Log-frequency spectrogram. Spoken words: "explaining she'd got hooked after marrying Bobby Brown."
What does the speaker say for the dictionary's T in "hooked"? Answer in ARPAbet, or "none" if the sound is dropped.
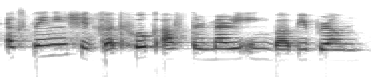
none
